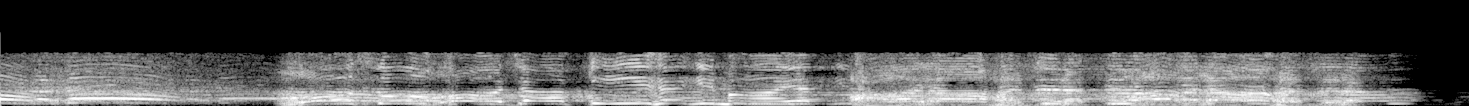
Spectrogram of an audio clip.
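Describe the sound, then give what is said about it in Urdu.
A crowd at a religious gathering shouts the chanted response to a slogan. Many voices rise in loud, rhythmic, repeated bursts across several seconds, then cut off at the end. “جواب دیجئے نعرے کا فیضان رضا رضا”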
